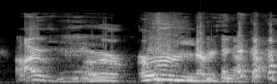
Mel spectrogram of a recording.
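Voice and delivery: bad put-on presidential voice, loud, slow, booming. Doing a deliberately bad impression that names itself: bad Richard Nixon impression. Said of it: "I'm Richard Nixon".

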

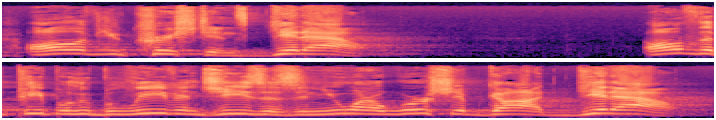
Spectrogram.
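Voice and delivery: very loud, high-pitched yell. Retelling a joke about gunmen in a church: imitating gunmen yelling. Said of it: "they start yelling".

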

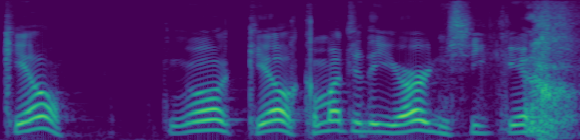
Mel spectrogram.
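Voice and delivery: silly, high-pitched, laid-on put-on Canadian accent. Asked what voice he's doing, he shows it off in a Canadian accent. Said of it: "you're doing some Canadian accent".

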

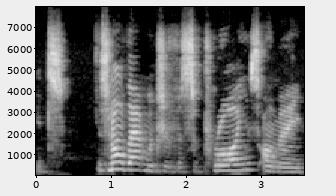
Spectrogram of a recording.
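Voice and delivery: put-on British accent. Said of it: "this is my British accent".

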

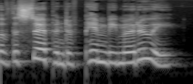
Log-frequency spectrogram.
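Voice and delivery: plain

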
